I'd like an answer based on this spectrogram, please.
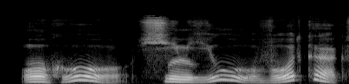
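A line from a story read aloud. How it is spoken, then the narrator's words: Plain. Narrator (Russian): спросила она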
